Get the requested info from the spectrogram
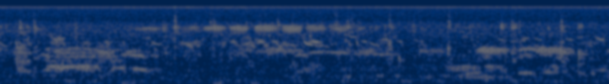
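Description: Faint bird calls and high chirps, with a few light ticks from crows pecking grain off concrete.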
